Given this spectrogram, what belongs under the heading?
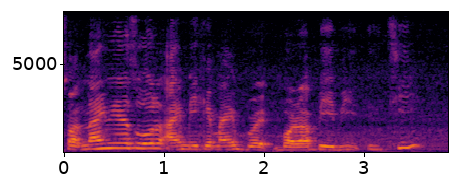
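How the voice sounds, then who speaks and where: In a Trinidadian accent, a woman speaks at a medium pitch with ordinary pitch variation. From Trinidad and Tobago, Port of Spain. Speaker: vlogger. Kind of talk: casual monologue.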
